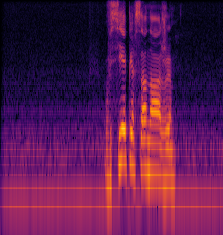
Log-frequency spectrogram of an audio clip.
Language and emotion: Russian, positive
